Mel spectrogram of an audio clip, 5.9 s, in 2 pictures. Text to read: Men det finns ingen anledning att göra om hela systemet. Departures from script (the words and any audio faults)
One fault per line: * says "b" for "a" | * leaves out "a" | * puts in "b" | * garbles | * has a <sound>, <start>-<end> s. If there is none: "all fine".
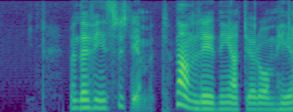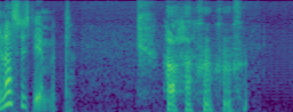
* says "systemet" for "ingen"
* has a laugh, 4.3-5.4 s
